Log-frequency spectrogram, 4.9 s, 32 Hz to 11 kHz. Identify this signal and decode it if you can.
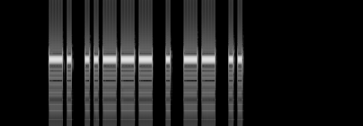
Morse code, heard as a keyed tone, about 21 wpm, 700 Hz. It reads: N2EMI
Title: Speed Racing - USA Call Signs 17wpm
